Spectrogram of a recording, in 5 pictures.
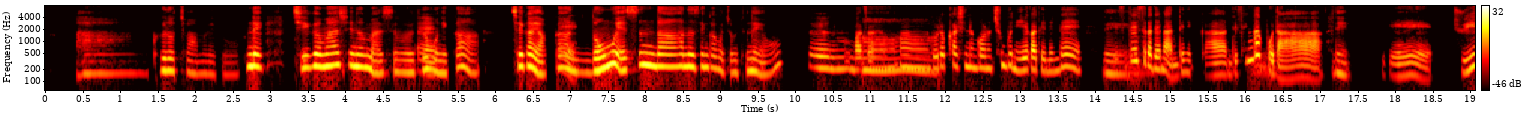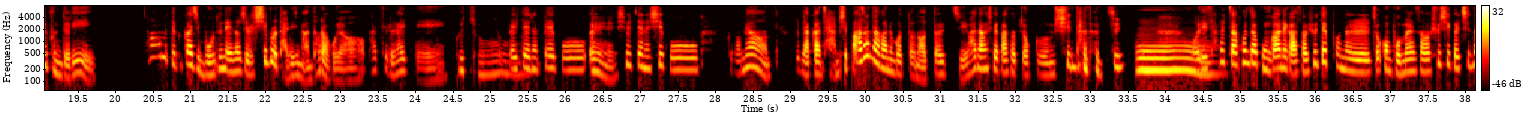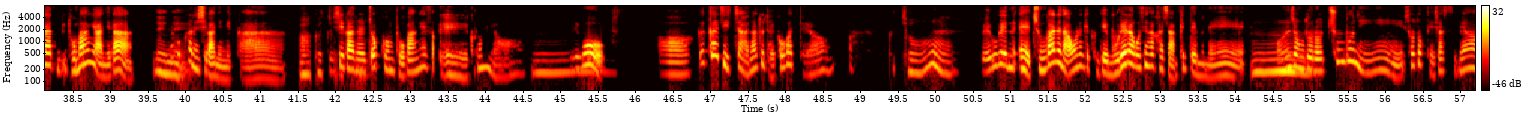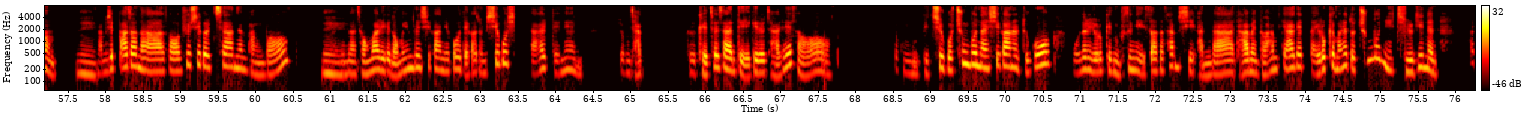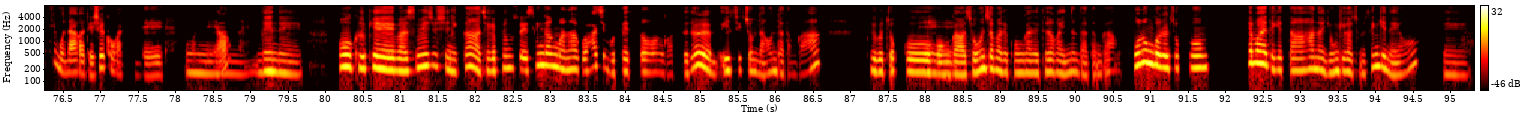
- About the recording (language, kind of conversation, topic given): Korean, advice, 파티에서 다른 사람들과 잘 어울리지 못할 때 어떻게 하면 좋을까요?
- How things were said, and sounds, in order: other background noise; laugh; tapping; laughing while speaking: "쉰다든지"; teeth sucking; laugh; "소통되셨으면" said as "소독되셨으면"; laugh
